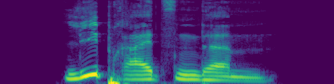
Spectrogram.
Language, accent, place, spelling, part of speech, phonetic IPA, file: German, Germany, Berlin, liebreizendem, adjective, [ˈliːpˌʁaɪ̯t͡sn̩dəm], De-liebreizendem.ogg
- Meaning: strong dative masculine/neuter singular of liebreizend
